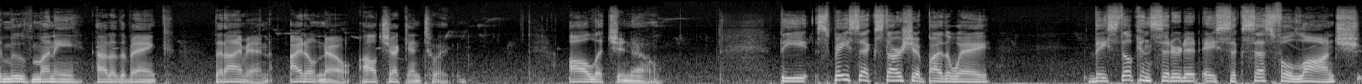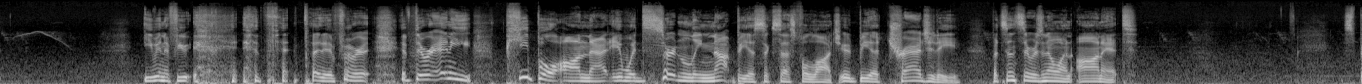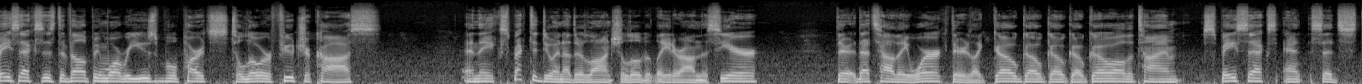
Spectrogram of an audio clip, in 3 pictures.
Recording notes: podcasts live from Cafe Anyway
